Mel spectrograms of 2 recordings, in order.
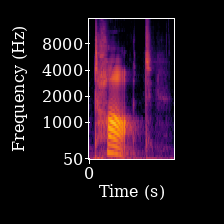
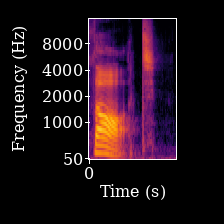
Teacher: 요거 모음 소리는 다 똑같은데 T하고 TH 차이입니다.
